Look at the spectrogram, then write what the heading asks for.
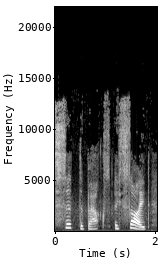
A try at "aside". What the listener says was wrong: The first syllable of aside was mispronounced, and the word was read as a side.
